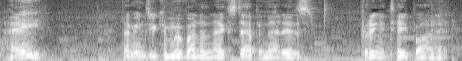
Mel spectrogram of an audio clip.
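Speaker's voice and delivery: ordinary delivery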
